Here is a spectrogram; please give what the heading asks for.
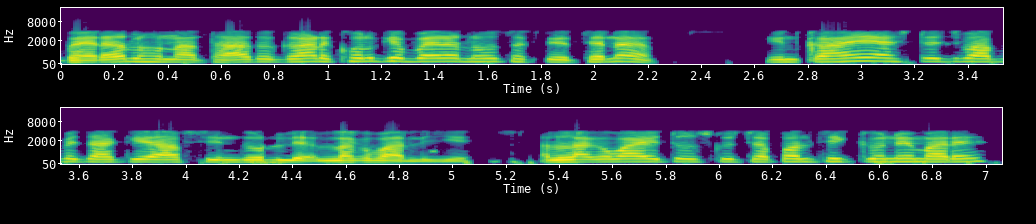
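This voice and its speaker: Tinny phone call, fairly high male voice, blunt, badgering, accusing interviewer. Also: fairly quick, dry recording.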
